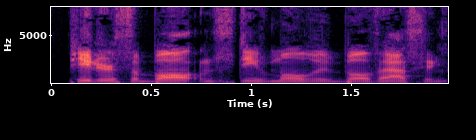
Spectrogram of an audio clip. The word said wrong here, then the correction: Thibault: Tebow. Peter Tebow.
